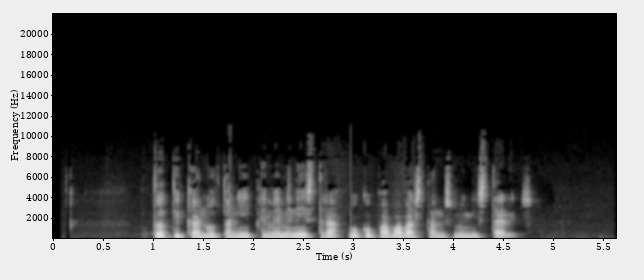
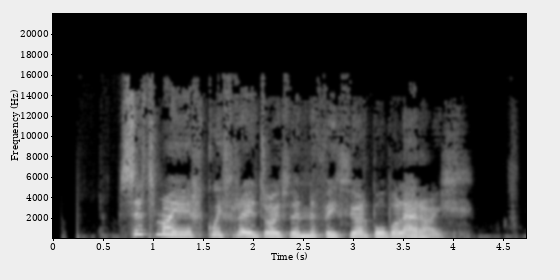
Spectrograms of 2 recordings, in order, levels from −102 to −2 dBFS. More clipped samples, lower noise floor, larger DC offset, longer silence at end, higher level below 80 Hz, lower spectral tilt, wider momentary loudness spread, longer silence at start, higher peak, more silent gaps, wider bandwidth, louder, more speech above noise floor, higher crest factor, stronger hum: neither; first, -70 dBFS vs -64 dBFS; neither; first, 0.9 s vs 0.7 s; first, -62 dBFS vs -86 dBFS; first, -6.5 dB/octave vs -2.5 dB/octave; about the same, 8 LU vs 10 LU; first, 1 s vs 0.7 s; first, -4 dBFS vs -10 dBFS; neither; second, 9.4 kHz vs 16 kHz; about the same, -23 LUFS vs -24 LUFS; first, 47 dB vs 41 dB; about the same, 20 dB vs 16 dB; neither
